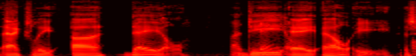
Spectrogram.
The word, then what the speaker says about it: Adele: hot uh today yes is the start of a Dale's shows in Vegas you mean Adele no no okay all right she just explained recently that everybody's been pronouncing her name incorrectly oh really everybody says Adele yes like is in d-e-l-l yes she says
